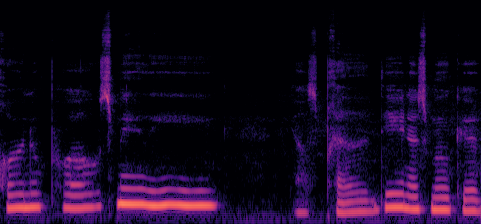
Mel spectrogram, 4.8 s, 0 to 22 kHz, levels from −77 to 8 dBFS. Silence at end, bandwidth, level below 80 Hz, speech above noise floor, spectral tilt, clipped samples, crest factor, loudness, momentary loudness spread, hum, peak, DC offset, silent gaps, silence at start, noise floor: 0 s; 14.5 kHz; -66 dBFS; 34 dB; -6.5 dB/octave; under 0.1%; 12 dB; -25 LUFS; 14 LU; none; -14 dBFS; under 0.1%; none; 0 s; -59 dBFS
